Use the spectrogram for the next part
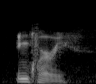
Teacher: How many syllables are in inquiry? There are 3. Stress on the first.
